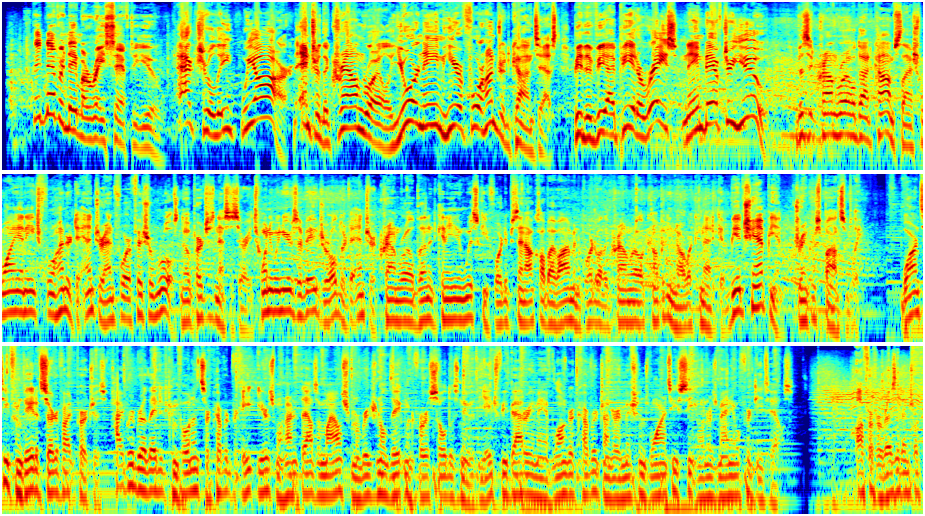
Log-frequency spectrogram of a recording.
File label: Legal, Voiceover; Legal Demo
